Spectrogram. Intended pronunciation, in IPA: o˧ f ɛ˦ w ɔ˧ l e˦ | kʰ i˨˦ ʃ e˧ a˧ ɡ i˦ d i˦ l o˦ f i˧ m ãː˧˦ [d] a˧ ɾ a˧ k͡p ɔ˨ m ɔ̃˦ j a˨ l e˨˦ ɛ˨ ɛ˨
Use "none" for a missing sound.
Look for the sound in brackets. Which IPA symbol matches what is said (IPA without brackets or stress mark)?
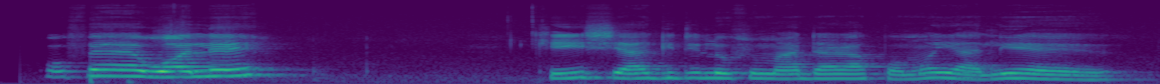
d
